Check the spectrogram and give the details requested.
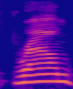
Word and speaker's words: Braun: halfway through the season when I was saying Braun, and people in chat corrected me. And I was just like, all right, these people cannot read. But yeah, it's Brown.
